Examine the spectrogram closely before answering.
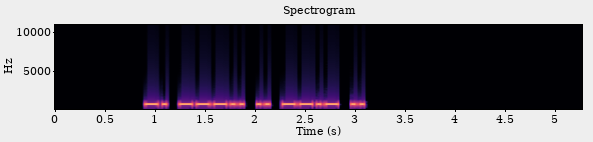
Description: Morse code, heard as a keyed tone, about 28 wpm, 700 Hz. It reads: N8IQI
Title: USA Call Signs - 5 Characters - Repeated 2x - 28wpm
